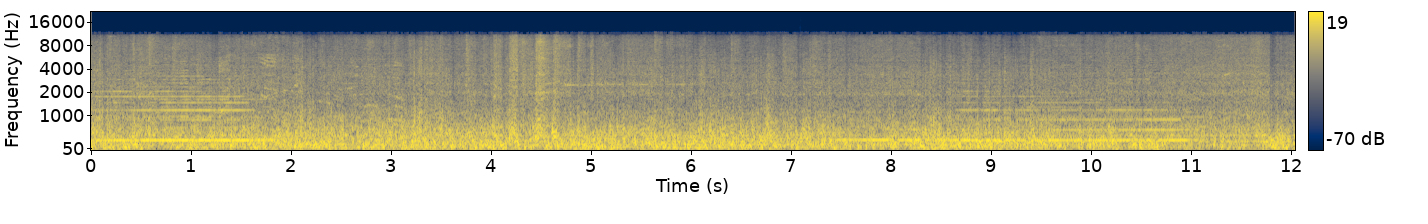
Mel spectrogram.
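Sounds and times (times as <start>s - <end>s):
train horn long note: 0.0s - 1.9s, 7.4s - 11.2s
rumble of passing train: 0.0s - 12.0s.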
